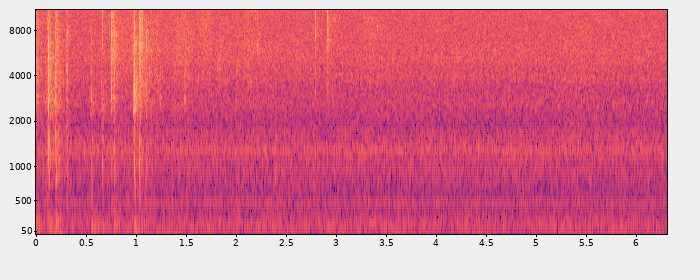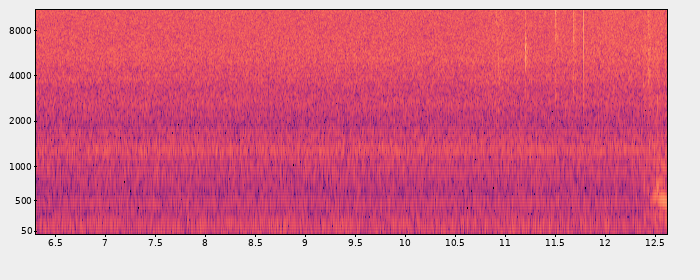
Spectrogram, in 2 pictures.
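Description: Someone types a password on a computer keyboard during a software login, with a short burst of close key clicks at the start and a few more near the end over a quiet background hum.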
